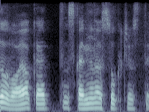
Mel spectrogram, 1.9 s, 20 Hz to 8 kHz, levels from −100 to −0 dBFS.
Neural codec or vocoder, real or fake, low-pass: codec, 16 kHz, 6 kbps, DAC; fake; 7.2 kHz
